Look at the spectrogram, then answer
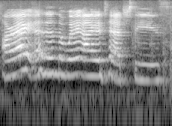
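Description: A woman's voice: sits high, moderate pace. A young woman teaching balloon twisting step by step, bubbly and giggly, gushing over how cute each piece looks. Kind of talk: step-by-step tutorial. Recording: echoey room with audible noise.

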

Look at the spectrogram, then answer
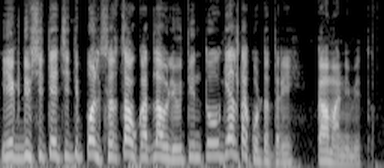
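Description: A man's voice: sits high, very animated, fast talker, sharp tone, dry recording. A man from Maharashtra telling comic stories as a channel host, chatty and joking. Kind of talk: comic storytelling.

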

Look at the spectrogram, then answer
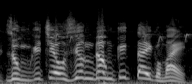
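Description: An actor playing an excitable single male student in a comedy short, bantering fast with exclamations. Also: very high-pitched, noisy background. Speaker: university student. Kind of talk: comedic short-film acting.

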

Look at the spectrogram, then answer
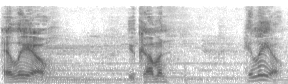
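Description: An actor playing an adult male escapee in a video game, briskly calling his partner over. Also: mid-range voice, big pitch swings, a bit bright, faint music behind. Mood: urging. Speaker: game character.

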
